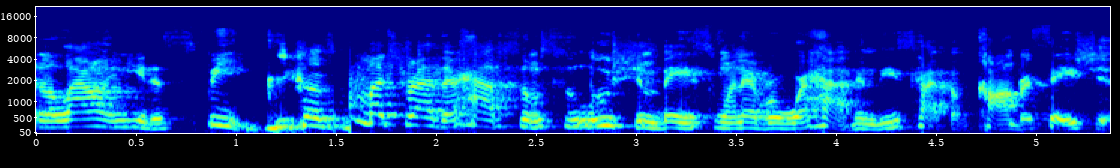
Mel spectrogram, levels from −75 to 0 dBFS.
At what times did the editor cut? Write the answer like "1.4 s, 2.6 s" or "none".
1.5 s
